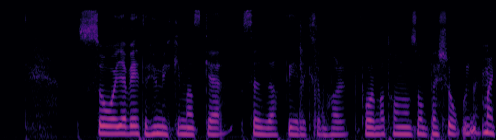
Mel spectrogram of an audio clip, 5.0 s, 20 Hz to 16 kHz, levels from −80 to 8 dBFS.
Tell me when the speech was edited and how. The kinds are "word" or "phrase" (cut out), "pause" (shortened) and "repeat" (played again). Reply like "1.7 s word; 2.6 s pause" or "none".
1.4 s word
